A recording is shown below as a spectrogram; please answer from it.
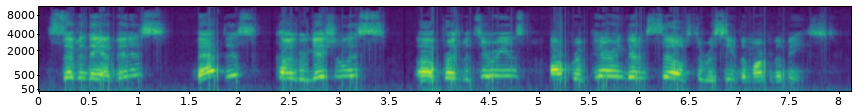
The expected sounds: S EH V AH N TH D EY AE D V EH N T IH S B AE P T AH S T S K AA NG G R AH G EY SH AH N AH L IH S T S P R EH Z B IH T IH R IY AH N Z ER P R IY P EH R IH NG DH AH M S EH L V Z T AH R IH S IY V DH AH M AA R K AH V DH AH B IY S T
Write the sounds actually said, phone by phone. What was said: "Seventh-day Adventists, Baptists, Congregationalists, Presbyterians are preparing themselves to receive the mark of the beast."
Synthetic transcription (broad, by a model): S EH V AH N D EY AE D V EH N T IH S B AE P T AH S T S K AA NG G R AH G EY SH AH N L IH S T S P R EH Z B IH T IH R IY AH N Z ER P R IY P EH R IH NG DH AH M S EH L V Z T AH R IH S IY V DH AH M AA R K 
